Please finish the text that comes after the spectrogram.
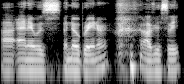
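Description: A man in his forties from Japan, talking as a guest in a relaxed interview, with frequent "uh" fillers, joining from a remote call. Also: fairly low pitch, moderate pace, clean tone. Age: 40s. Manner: thoughtful, many "uh" fillers. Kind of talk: casual interview conversation. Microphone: remote online call.

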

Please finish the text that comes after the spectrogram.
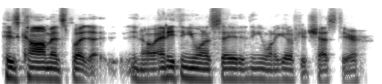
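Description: A young man hosts a sports podcast and tells stories with eager excitement. His voice sits a little low. The sound is dry and close to the mic. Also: racing, dry recording. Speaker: podcast host. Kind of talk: casual sports chat.

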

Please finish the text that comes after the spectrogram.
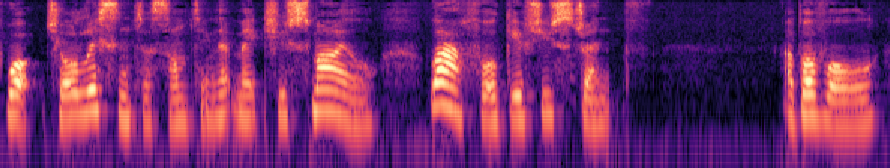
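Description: A woman of medium pitch reads a letter aloud. There is a clear creak and fry in her voice, and her delivery is measured and deliberate. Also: a little mellow. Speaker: volunteer reader. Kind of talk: reading a letter aloud, scripted.

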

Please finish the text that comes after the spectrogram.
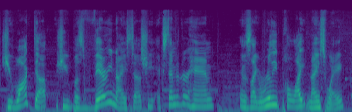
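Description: A young man chatting casually on a podcast, an animated storyteller full of restarts and "like" fillers. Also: high-pitched, moderate pace, faint music behind.

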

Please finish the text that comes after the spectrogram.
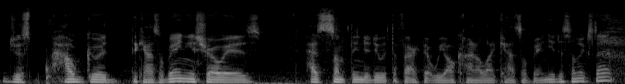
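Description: Male podcast co-host, lower-pitched voice, casual and conversational, drawing out the other speakers. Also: fairly even intonation, a little fast, a crowd in the background. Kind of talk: casual group chat about pop culture.

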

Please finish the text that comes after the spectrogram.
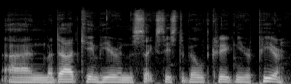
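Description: A man's voice: lowish voice, level tone, normal speed, dark tone. A middle-aged man, an interview guest chatting in an easygoing, rambling way. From Scotland. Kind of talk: casual conversation.

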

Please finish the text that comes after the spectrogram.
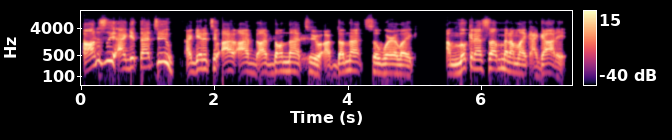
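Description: Bright-voiced man chatting casually. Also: a little high, very animated. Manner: agreeable, quick affirmations, rambling. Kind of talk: casual chat.

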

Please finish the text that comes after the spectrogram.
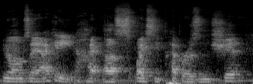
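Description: A man's voice: medium pitch, fairly even intonation, fast. A man co-hosting a casual podcast, joking around and swearing freely in a rambling way. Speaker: podcast co-host. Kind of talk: casual chat. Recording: echoey room, mic at a distance, faint hiss.

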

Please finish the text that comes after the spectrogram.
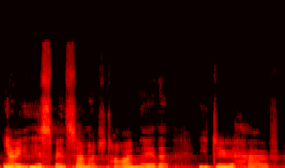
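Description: A man speaking unscripted on a live panel as a naturalist and author, telling anecdotes in an animated, self-deprecating way. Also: medium pitch, a little slow. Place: large indoor hall at a live museum event. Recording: hall reverb, noisy live event.

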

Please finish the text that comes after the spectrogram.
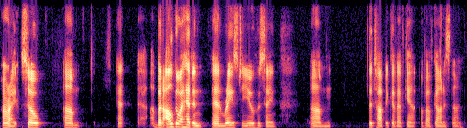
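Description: Man host, casual, hesitant, gravelly. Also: mid-range voice, fairly even intonation, a little slow, pauses often, fairly bright tone. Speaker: discussion host. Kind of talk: moderating an online audio discussion. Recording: gravelly, dull lo-fi audio.

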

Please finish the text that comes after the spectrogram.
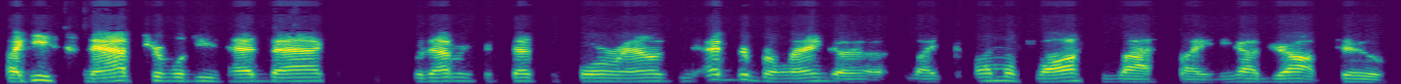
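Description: Sick raspy caller over the phone. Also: male voice, on the high side, fairly even intonation, fairly quick, no echo. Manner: casual, laid-back, says dude. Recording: phone line.

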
